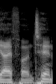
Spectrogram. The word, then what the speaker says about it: iPhone X: You know, they just recently released the iPhone X, or the iPhone 10 as they want to pronounce it.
